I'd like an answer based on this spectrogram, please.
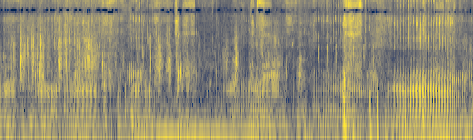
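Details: Six-year-old female French Bulldog Pipari, offered for adoption by a Hamamatsu, Shizuoka breeder, breathes in wet, throaty snorts and low rumbling grunts that come in bursts, with faint rustling and handling noises between.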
